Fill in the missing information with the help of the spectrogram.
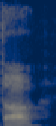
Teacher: ये सघोष है लेकिन अल्प प्राण है।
